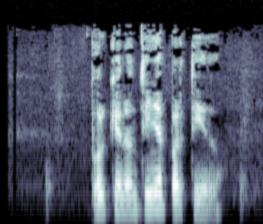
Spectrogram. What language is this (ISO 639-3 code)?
glg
